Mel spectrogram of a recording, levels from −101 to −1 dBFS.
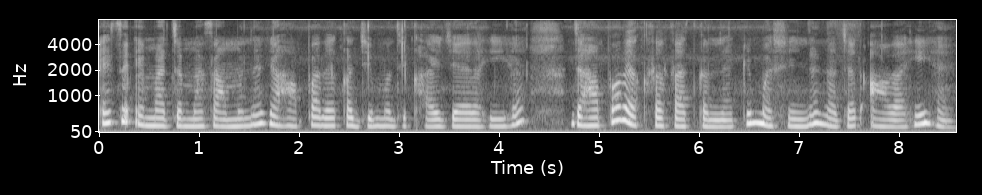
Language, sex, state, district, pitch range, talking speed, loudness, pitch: Hindi, female, Rajasthan, Jaipur, 185-240 Hz, 160 wpm, -18 LUFS, 200 Hz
